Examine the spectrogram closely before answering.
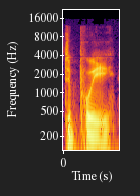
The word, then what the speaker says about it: Dupuis: It's _ and then my last name, which is pronounced Dupuis, but not everybody pronounces it probably when they see it, a French Canadian name, which will probably be in the show notes.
